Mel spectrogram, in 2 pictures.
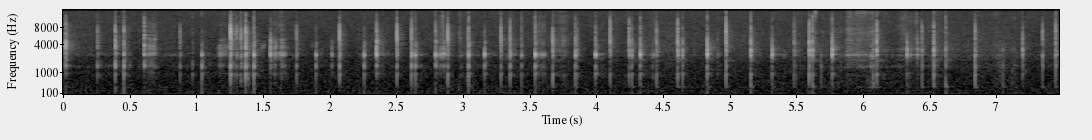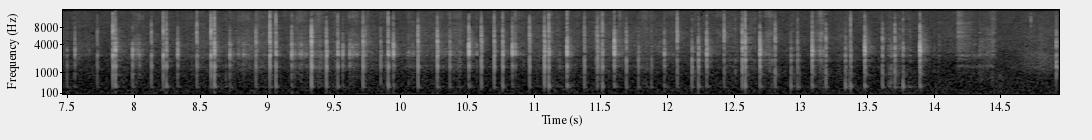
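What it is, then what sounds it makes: Dried cactus rainstick. A large hollow dried-cactus wooden rainstick, held diagonally, is scratched and tapped with long nails on its porous wooden surface. The result is a quiet, dense run of short, bright clicks and scratches with almost no low end. A faint steady tone sits in the upper mids.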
